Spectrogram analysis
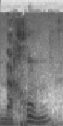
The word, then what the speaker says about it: Nahum: Y el nombre de Nahum, su pronunciación hebraica es Nahum. Realmente la letra que está aquí es Het, no es He, es Het, y es Nahum, ¿okay?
